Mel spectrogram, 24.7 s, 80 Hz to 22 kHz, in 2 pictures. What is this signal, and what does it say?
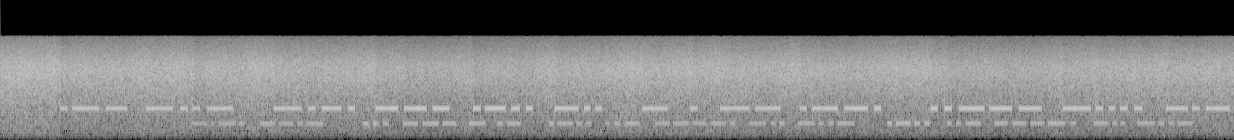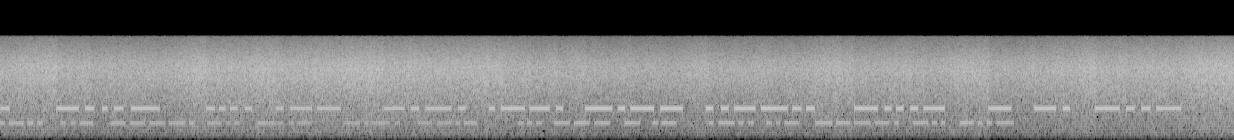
Morse code, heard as two keyed tones, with heavy radio static. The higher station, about 18 wpm, 970 Hz: WX COLD TEMP 26C <BT> HW CPY? <BT> TNX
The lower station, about 26 wpm, 560 Hz: CQ SOTA LU9DX LU9DX LU9DX CQ SOTA LU9DX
